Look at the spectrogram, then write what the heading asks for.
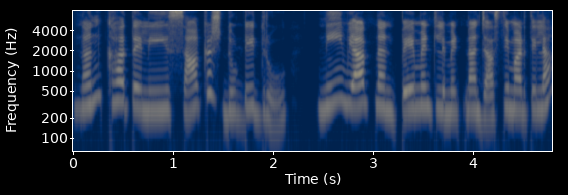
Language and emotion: Kannada, angry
